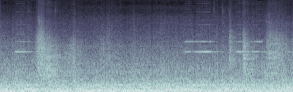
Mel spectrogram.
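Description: Heavy machinery rumbles steadily on a ship's deck.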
